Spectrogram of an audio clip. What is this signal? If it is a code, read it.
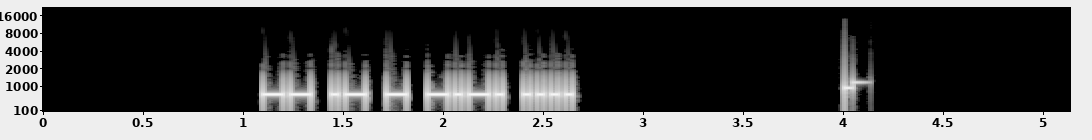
Morse code, heard as a keyed tone, about 34 wpm, 700 Hz. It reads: MATCH
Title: Top 1501-1750 Words 35wpm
